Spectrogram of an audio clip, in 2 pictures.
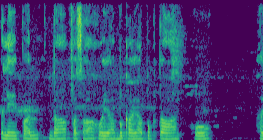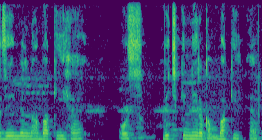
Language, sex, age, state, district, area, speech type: Punjabi, male, 30-45, Punjab, Hoshiarpur, urban, read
